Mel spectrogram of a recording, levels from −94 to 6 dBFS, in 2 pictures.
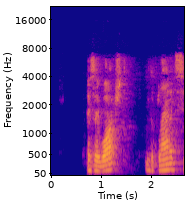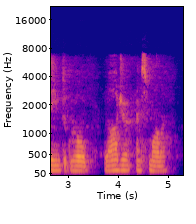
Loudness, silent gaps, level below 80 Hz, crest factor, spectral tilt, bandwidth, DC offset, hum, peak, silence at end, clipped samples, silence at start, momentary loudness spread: -22 LUFS; none; -64 dBFS; 22 dB; -4.5 dB/octave; 7.6 kHz; under 0.1%; none; 0 dBFS; 0.35 s; under 0.1%; 0.75 s; 16 LU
